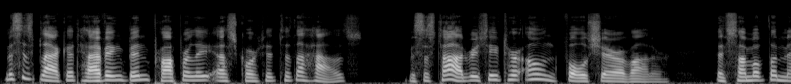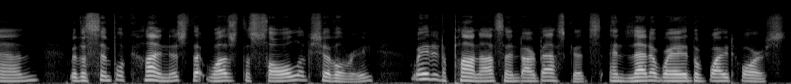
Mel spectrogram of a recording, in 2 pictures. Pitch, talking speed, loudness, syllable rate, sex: 170 Hz, 170 wpm, -22 LUFS, 4.7 syllables/s, male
